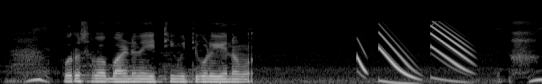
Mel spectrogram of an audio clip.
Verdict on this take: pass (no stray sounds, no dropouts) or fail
fail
